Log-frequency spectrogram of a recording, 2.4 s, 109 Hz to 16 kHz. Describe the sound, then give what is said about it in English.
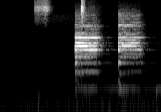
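Electronic alarm set off as a five-minute timer: a short high chirp, then loud, harsh buzzing blasts repeating in even bursts with brief gaps between them. “We're going to do it for 5 minutes at a time when the alarm goes, which will sound something like this, and hopefully you can hear this at your end.”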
